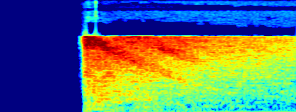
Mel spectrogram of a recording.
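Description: A sudden whoosh about half a second in: a burst of noise whose pitch falls as it fades, then cuts off abruptly.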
